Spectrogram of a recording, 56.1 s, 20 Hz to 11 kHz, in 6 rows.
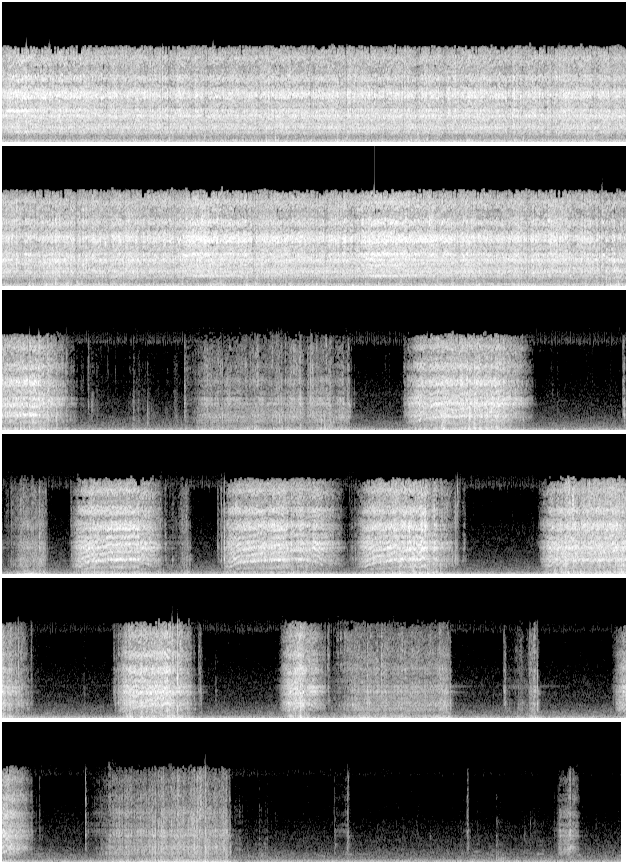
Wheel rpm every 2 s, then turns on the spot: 230, 230, 230, 230, 230, 230, 230, 220, 230, 120, 10, 30, 80, 20, 60, 60, 80, 30, 90, 40, 20, 20, 10, 10, 20, 0, 0, 0.
22-24 42-44 48-50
